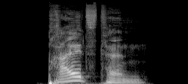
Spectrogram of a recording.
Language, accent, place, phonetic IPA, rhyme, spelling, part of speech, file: German, Germany, Berlin, [ˈpʁalstn̩], -alstn̩, prallsten, adjective, De-prallsten.ogg
- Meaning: 1. superlative degree of prall 2. inflection of prall: strong genitive masculine/neuter singular superlative degree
